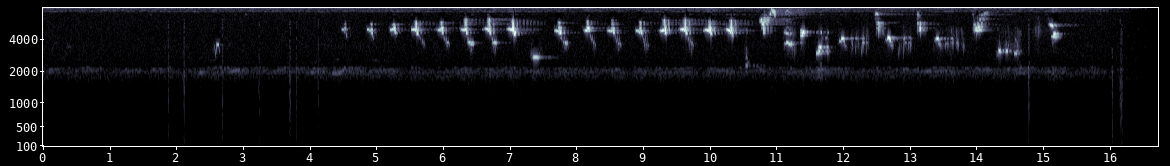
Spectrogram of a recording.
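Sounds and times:
bluethroat singing: 4.8s - 15.2s.

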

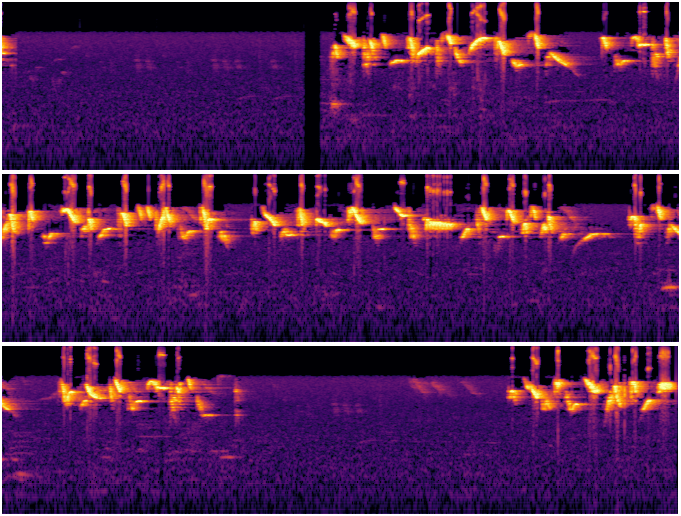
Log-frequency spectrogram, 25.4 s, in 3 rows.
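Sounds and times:
black-throated laughingthrush whistled song: 4.1s - 20.1s, 23.3s - 25.3s.

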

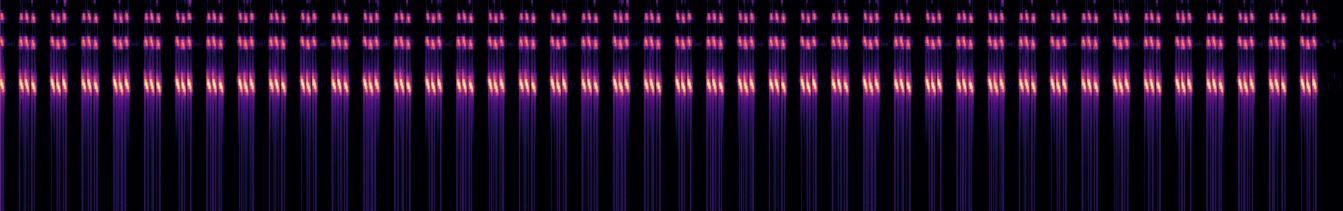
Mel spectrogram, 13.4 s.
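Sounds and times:
crickets chirping: 0.2s - 13.2s.

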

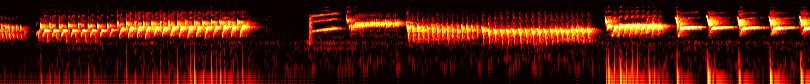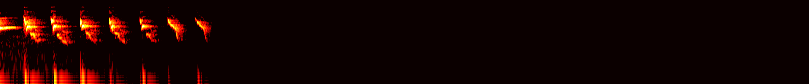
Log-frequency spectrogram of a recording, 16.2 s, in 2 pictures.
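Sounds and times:
Atlantic canary singing: 0.0s - 10.3s.

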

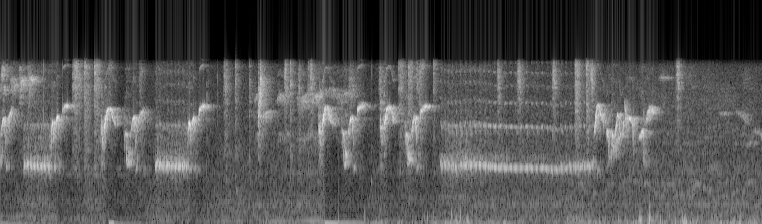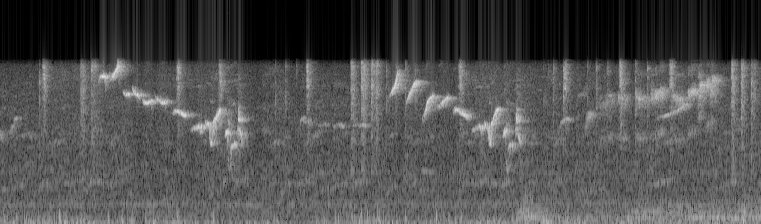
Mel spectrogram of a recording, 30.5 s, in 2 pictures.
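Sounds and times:
white-rumped shama whistled song: 0.0s - 4.3s, 5.1s - 13.6s, 17.2s - 20.2s, 21.2s - 25.8s, 26.4s - 30.4s.

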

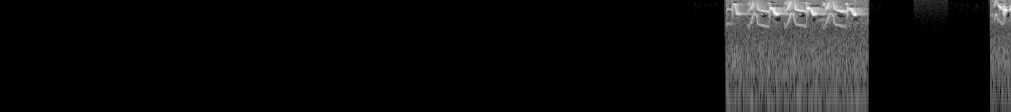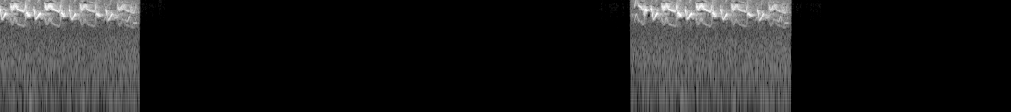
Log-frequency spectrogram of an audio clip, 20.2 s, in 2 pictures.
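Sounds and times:
Sulawesi leaf warbler singing: 7.3s - 8.7s, 9.9s - 11.5s, 16.4s - 18.0s.

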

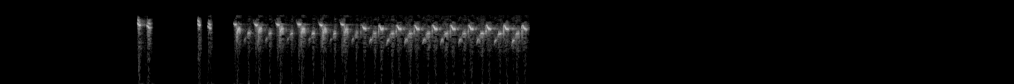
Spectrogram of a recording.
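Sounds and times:
European goldfinch song of tinkling notes: 1.4s - 5.3s.

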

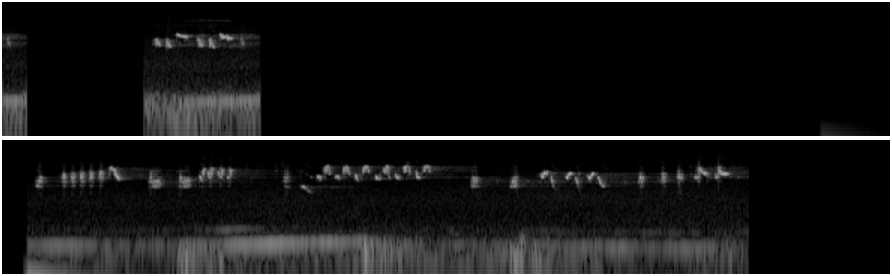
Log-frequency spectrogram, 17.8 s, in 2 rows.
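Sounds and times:
Australian reed warbler song: 0.0s - 0.2s, 1.4s - 2.6s, 9.2s - 16.4s.

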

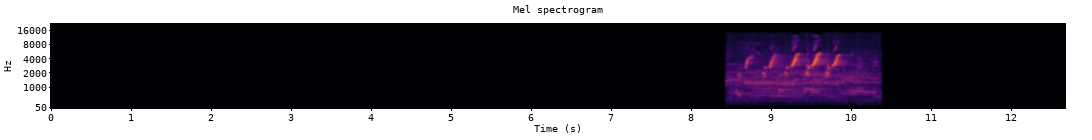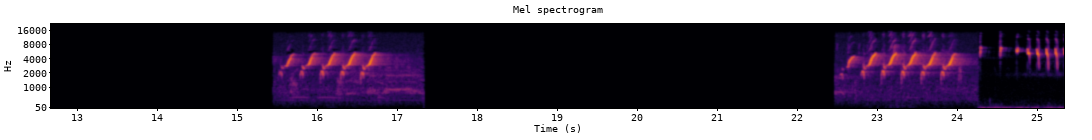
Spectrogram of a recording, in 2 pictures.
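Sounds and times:
Pyrrhuloxia song with downslurred whistles and rapid trill: 8.6s - 10.0s, 15.5s - 16.9s, 22.5s - 25.3s.

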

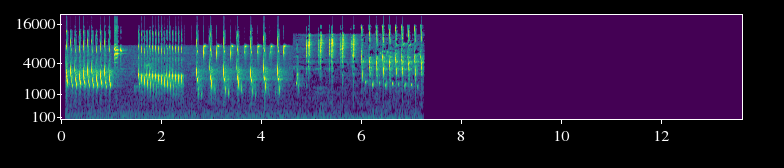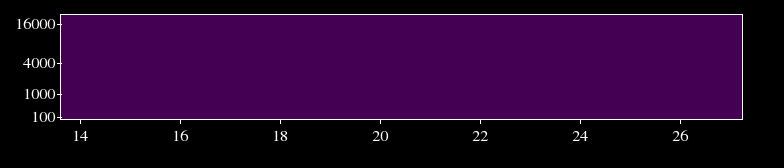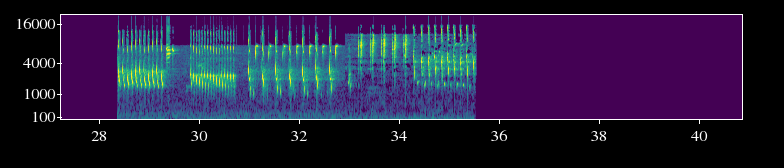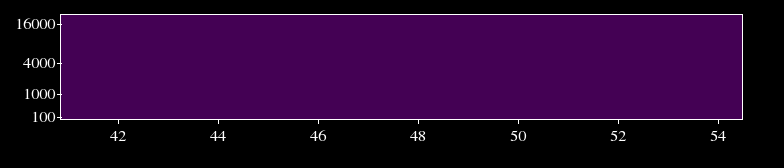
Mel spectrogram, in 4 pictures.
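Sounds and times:
murai and kacer birds singing: 0.1s - 7.3s, 28.4s - 35.6s.

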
